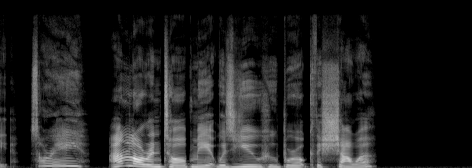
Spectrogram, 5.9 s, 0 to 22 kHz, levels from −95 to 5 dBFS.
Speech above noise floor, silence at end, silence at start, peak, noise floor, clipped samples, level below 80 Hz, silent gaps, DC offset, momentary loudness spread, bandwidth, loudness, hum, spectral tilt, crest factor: 61 dB; 1.25 s; 0 s; -2 dBFS; -85 dBFS; under 0.1%; -82 dBFS; none; under 0.1%; 17 LU; 18 kHz; -23 LUFS; none; -3.5 dB/octave; 22 dB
